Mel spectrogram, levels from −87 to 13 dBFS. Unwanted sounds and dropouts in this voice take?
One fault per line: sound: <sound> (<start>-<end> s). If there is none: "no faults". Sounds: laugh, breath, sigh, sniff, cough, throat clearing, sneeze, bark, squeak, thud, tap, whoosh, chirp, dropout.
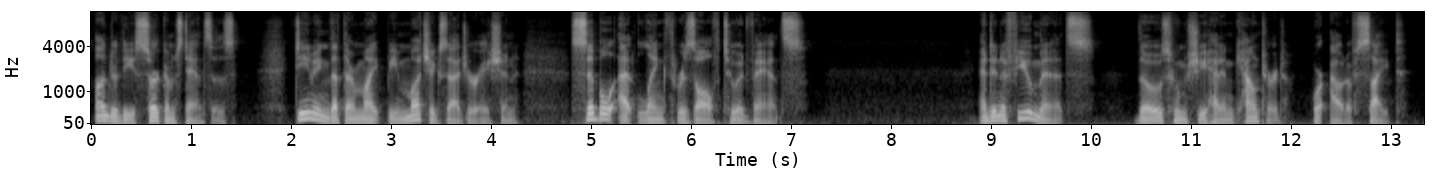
no faults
